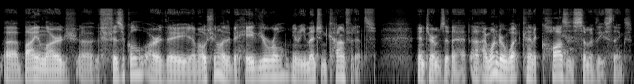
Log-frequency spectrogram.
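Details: Adult male speaker; typical speech.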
